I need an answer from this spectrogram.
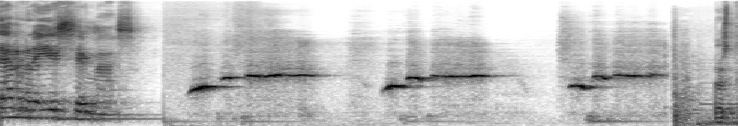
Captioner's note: whistle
